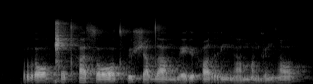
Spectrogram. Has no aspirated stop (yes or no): no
